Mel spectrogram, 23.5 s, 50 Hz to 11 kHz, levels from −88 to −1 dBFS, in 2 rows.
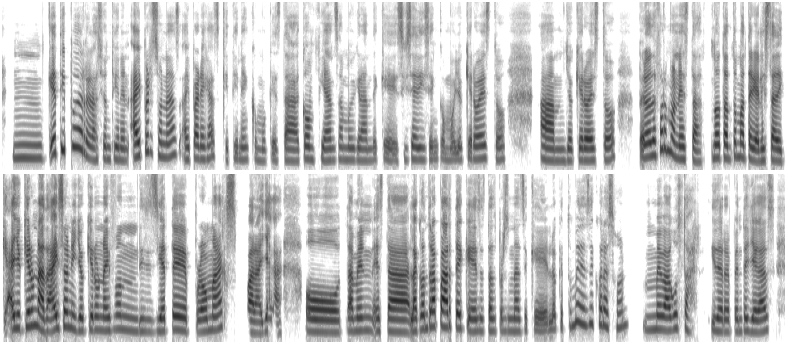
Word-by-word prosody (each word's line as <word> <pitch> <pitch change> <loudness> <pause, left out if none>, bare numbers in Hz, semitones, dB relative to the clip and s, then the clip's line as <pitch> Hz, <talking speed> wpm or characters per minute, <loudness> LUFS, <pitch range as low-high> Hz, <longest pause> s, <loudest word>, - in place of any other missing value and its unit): mm, 220 0 -9
¿qué - - +3
tipo 355 +4 -3
de 385 - +2
relación 205 - -5
tienen? 195 -2 -7
Hay 235 +2 +4
personas, 260 -4 -4
hay 195 - -4
parejas 215 +2 -4
que 185 - -16
tienen 195 0 -11
como 180 -3 -15
que - - -12
esta 175 0 -4
confianza 195 -1 -5
muy 190 0 -9
grande, 185 -1 -8
que 95 -2 -9
sí 190 - -5
se 205 0 -3
dicen 190 - -7
como: 100 -2 -11
"Yo 100 0 -8
quiero 205 - -4
esto, 210 -1 -6 0.5
am, 185 -4 +2
yo 185 - -5
quiero 185 0 0
esto", 190 +2 -3 0.3
pero 235 - +2
de 260 - +1
forma 350 -5 -1
honesta, 200 -6 -2
no 220 +1 0
tanto 220 +1 0
materialista 195 -4 +1
de 175 -2 +1
que: - - -4
"Ay, 240 - +7
yo 245 - +3
quiero 270 +2 +6
una 265 -7 +8
Dyson 240 +7 +6
y 235 - 0
yo 210 -1 0
quiero 225 0 0
un 220 - -5
iPhone 215 -1 -2
17 205 +2 +2
Pro 195 +1 +2
Max 225 +4 +2
para 180 -3 +4
ya", 210 - 0 0.5
o 190 -1 +3
también 210 0 0
está 200 -2 +5
la 205 +1 +4
contraparte, 260 +1 +5
que 200 -3 +1
es 200 - -6
estas 205 0 -5
personas 200 0 -6
de - - -12
que: 105 0 -5
"Lo 115 +1 -6
que - - -12
tú 275 - -18
me 345 +3 -3
des 310 -2 -4
de 320 - -7
corazón, 280 -1 -5 0.2
me 230 -2 -3
va 220 - +5
a 215 - +4
gustar", 245 +3 -5 0.2
y - - -7
de 205 - +2
repente 200 +2 -4
llegas 195 +3 0
205 Hz, 205 wpm, -24 LUFS, 190-230 Hz, 0.5 s, una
